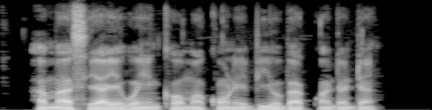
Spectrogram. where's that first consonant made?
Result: lips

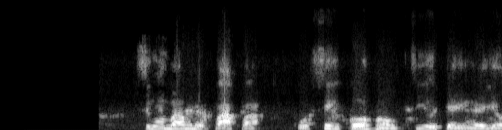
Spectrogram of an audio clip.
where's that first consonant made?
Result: tongue tip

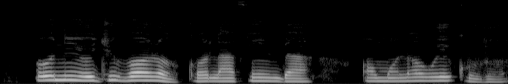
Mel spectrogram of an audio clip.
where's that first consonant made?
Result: tongue tip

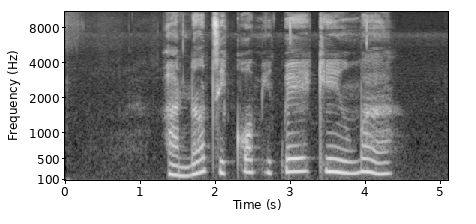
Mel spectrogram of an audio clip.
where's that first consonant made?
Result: tongue tip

